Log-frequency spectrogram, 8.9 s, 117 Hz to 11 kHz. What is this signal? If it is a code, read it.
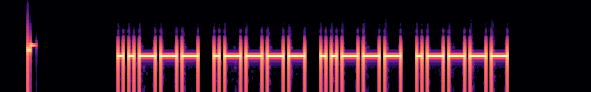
Morse code, heard as a keyed tone, about 15 wpm, 700 Hz. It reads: 2121
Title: Numbers - 4-Digit 15wpm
